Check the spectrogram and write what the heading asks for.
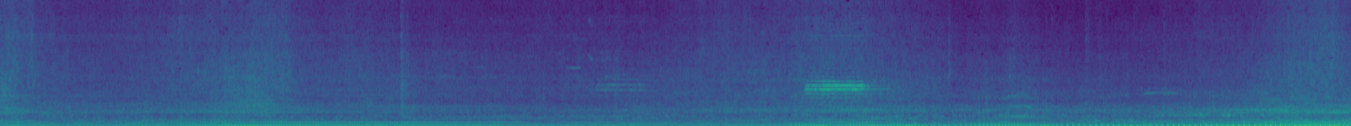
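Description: Street traffic on a rain-wet road: motorcycles and other vehicles running past with a low engine rumble, which grows louder about halfway through as one comes close. Short high-pitched beeps sound about eight seconds in and again about three seconds later.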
